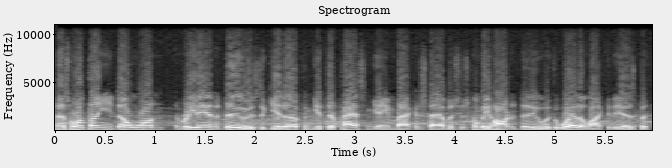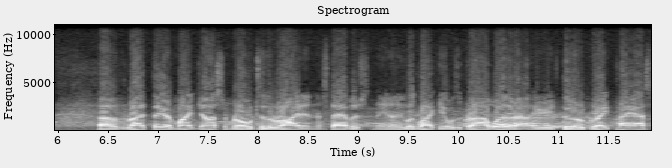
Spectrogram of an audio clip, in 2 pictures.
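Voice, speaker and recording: Over noticeable background noise, a man with an American accent rattles along at a very fast pace with hardly any pauses, his fairly high pitch held in fairly even intonation. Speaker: radio color commentator. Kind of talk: live commentary. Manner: halting, stumbling over words.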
